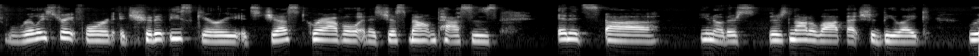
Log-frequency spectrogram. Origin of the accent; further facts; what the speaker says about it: Alaska, United States; moved away as an adult; now in Tucson, United States; I'm from Alaska. I rode to the start then, and now I live in Tucson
